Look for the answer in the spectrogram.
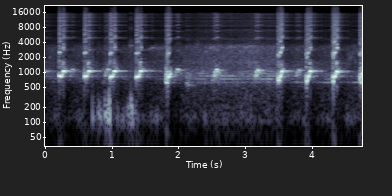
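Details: Lure call of a female white-breasted waterhen: rapid croaking 'wak' notes that break off into a short stretch of softer, muffled sounds midway, then resume at the same quick, rhythmic pace.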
